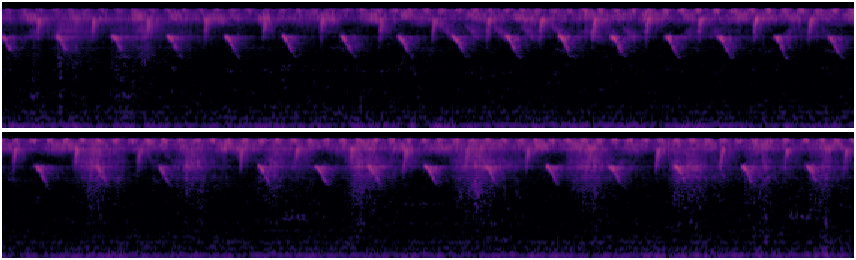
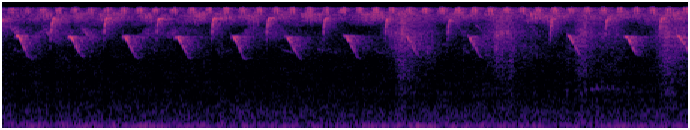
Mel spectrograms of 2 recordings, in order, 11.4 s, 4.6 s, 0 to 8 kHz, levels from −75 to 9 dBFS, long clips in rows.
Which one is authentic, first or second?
second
